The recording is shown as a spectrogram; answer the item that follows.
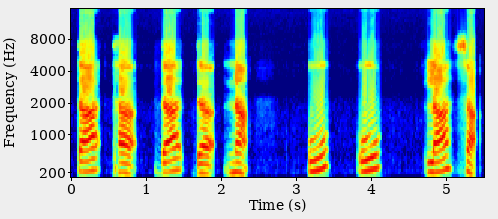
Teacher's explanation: దంతాల నుండి పుట్టినవి దంత్యాలు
